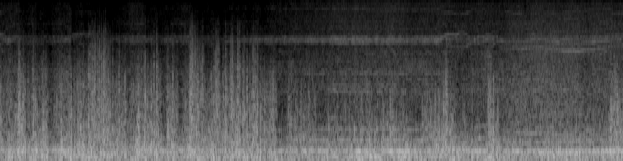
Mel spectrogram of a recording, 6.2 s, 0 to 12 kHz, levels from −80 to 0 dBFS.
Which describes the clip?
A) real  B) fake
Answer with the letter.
A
